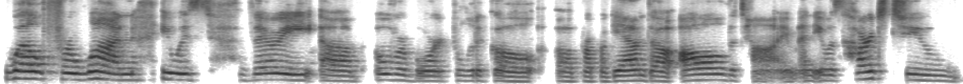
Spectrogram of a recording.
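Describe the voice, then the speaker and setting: Woman in her 50s from bulgaria, on a video call, thinks out loud, lots of restarts, mid pitch. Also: steady tone, creaky. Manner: thoughtful, halting with many restarts. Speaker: guest, brand strategist. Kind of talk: conversational interview.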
